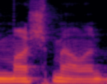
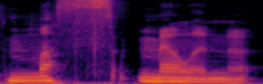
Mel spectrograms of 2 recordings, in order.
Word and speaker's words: muskmelon: I really hate the pronunciation mushmelon, but my grandpa always used that. And I was like, it's muskmelon, grandpa. It is muskmelon.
